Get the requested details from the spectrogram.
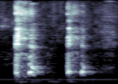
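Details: Two short pairs of quick, dry coughs with no rattle or mucus in a quiet room; dry irritative cough from throat irritation in a woman being treated for hyperthyroidism (overactive thyroid).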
